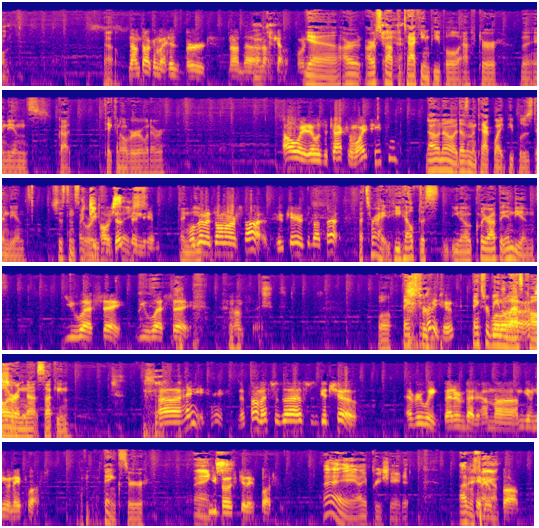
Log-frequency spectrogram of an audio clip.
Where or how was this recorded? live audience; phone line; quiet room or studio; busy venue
phone line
